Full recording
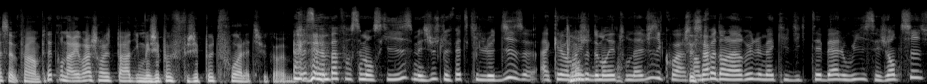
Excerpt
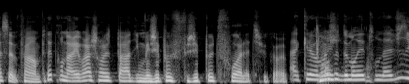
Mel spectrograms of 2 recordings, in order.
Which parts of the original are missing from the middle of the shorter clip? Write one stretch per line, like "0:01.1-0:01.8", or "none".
0:02.9-0:05.4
